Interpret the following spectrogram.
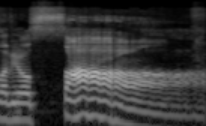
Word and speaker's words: Leviosa: That's not how you pronounce Latin. How dare you? I'd be trolling them if I was them. It's pronounced Leviosa.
